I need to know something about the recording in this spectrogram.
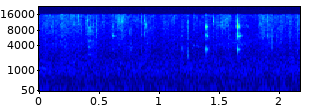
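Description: Near silence: faint outdoor background with a low rumble, and two faint short high ticks about one and a half seconds in.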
